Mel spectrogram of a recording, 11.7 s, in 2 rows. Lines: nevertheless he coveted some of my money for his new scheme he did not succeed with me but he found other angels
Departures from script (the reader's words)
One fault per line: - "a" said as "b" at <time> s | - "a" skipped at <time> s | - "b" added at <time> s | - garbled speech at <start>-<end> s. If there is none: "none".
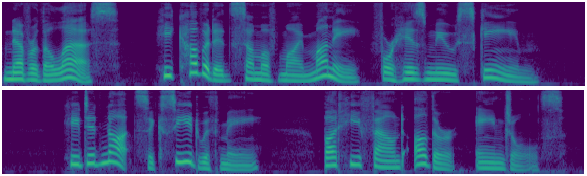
none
